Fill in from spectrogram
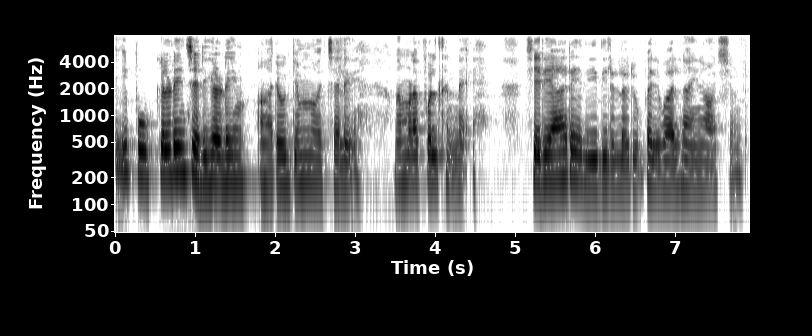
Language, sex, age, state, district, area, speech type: Malayalam, female, 30-45, Kerala, Kasaragod, rural, spontaneous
